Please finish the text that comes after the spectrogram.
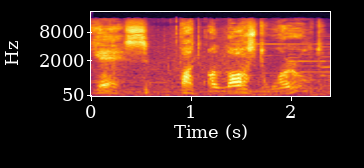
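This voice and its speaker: An actor playing a teasing, skeptical Greek adventurer in a video game, with a gravelly edge and a bantering manner. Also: male voice, fairly high pitch, animated, very slow, music in the background, exaggerated voice. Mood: teasing, doubtful. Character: teasing, skeptical male Greek adventurer, cocky but loyal companion. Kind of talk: video game cutscene acting.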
